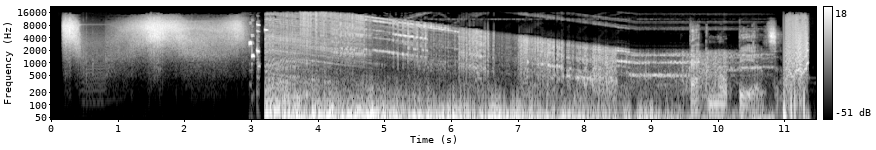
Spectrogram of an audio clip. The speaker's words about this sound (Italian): Oh, mi sono dimenticato di mettere la sigla, vai!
